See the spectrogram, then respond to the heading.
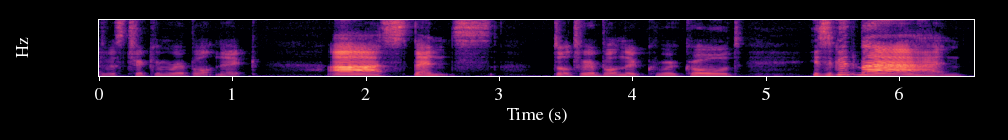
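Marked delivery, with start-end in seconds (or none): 1.7-3.0 booming, louder Robotnik greeting; loud villain greeting. Acted. Robotnik greeting Tom's buddy's name loudly. 5.3-6.5 higher, louder mock approval; hammy villain praise. Robotnik faking warmth to Tom, loud and high.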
